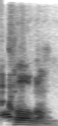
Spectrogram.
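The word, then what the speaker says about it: Colm: a hell of an yeah colum colum it's pronounced colum damn it I'm Irish no see no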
